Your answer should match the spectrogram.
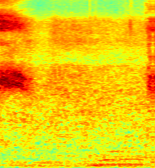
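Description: Road traffic on a city street: a steady low rumble of passing cars. A short high-pitched sound comes at the very start.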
